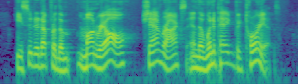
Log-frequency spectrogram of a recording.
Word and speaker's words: Montreal: He was born in Montreal, Quebec, because there's a silent T, and passed away in San Francisco, California.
